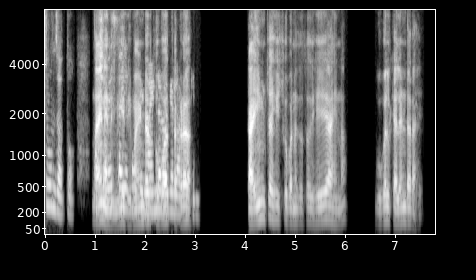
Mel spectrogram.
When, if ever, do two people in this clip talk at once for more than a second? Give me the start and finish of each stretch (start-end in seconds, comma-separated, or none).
1.0-2.9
